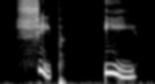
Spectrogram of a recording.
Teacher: Your tongue blade is high and quite far forward in your mouth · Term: long e sound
